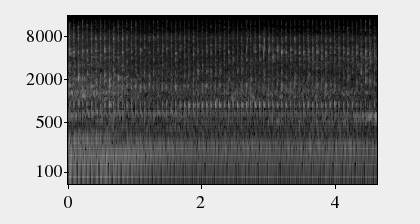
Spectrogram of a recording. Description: Checking for misfires. The rebuild project seems to be an incredible success!!!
